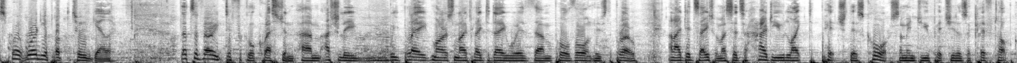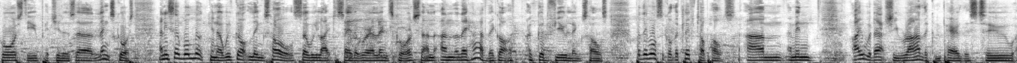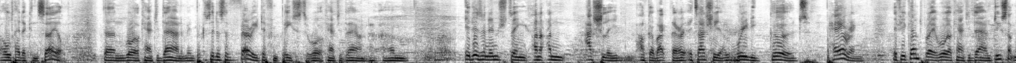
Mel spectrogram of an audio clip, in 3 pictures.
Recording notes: An outside broadcast from Ardglass Golf Club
